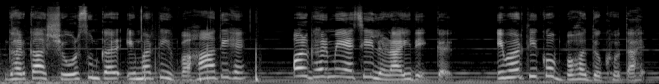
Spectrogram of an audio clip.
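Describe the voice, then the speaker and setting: High-voiced woman narrating a story. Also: animated, measured pace, a bit bright, soft background music.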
